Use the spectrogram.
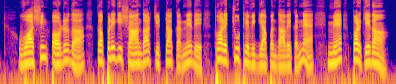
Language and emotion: Dogri, angry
